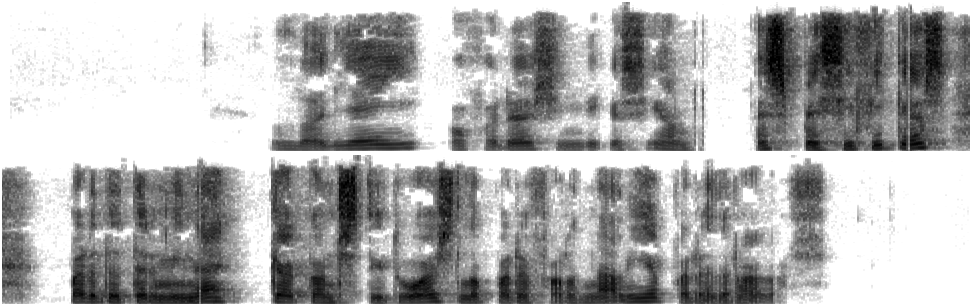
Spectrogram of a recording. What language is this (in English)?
Catalan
